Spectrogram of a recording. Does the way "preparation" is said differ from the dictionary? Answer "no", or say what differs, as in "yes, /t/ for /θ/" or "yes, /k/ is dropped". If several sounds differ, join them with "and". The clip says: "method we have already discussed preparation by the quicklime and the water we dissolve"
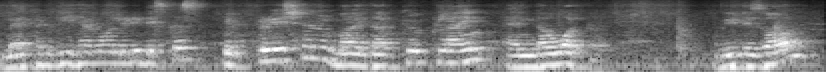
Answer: yes, /ɹ/ is dropped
